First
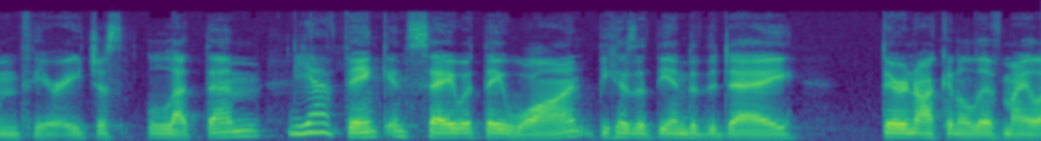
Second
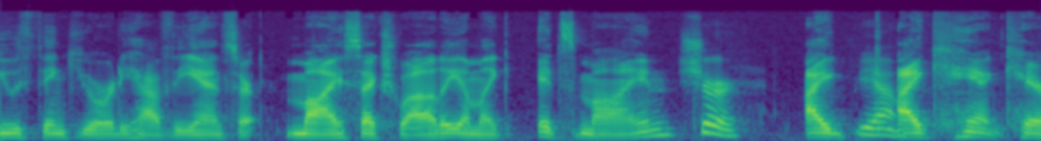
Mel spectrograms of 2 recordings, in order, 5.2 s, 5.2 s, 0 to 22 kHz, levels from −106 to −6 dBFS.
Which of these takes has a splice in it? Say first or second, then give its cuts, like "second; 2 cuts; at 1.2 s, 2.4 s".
second; 1 cut; at 1.2 s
